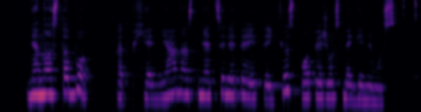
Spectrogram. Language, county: Lithuanian, Šiauliai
